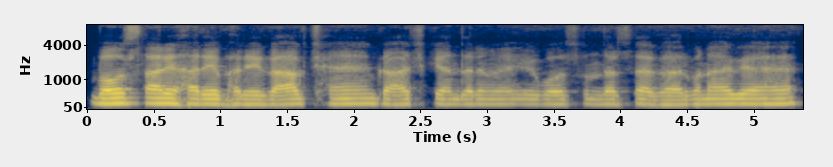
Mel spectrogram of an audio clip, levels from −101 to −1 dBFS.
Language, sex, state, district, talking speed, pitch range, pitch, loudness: Hindi, male, Jharkhand, Deoghar, 200 wpm, 125-135 Hz, 130 Hz, -21 LUFS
